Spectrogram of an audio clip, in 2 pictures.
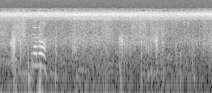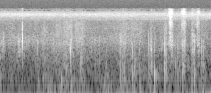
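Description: Faint, irregular footfalls on bare rock from a horse and people walking, with a short vocal call just under a second in.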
